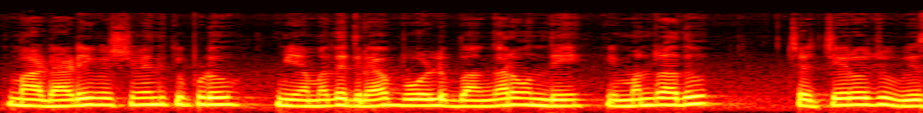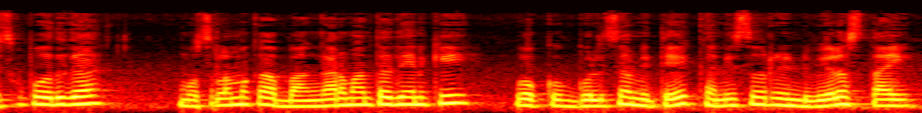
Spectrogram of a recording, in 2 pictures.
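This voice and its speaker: A woman's voice: medium pitch, fairly even intonation, fast, mellow, close to an everyday voice. A woman reading the lines of a spoiled young wife who demands money and hurls insults. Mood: demanding.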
